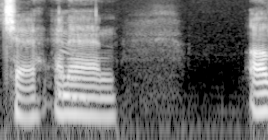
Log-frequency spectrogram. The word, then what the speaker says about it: Choi: it is choi yeah c-h-o-i but it's che as in c-h-a-e right so it's like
